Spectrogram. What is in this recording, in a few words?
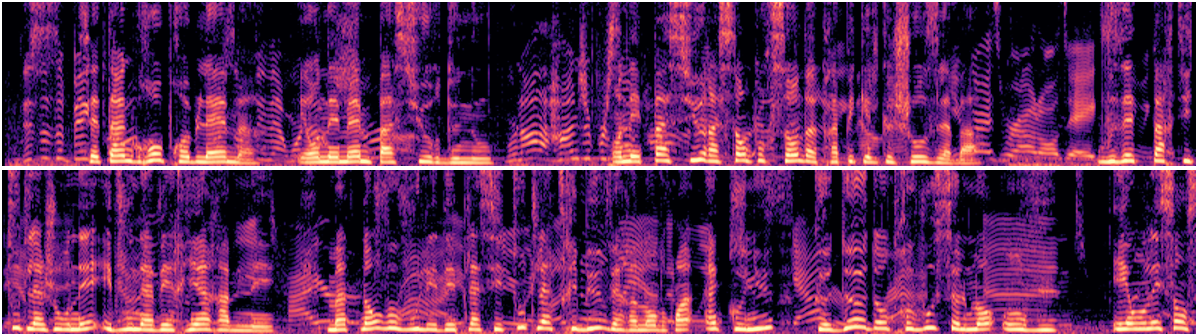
Caveman, voice over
